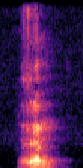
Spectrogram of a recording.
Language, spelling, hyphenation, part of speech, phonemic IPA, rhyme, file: Dutch, rum, rum, noun, /rʏm/, -ʏm, Nl-rum.ogg
- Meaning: rum (alcoholic beverage)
